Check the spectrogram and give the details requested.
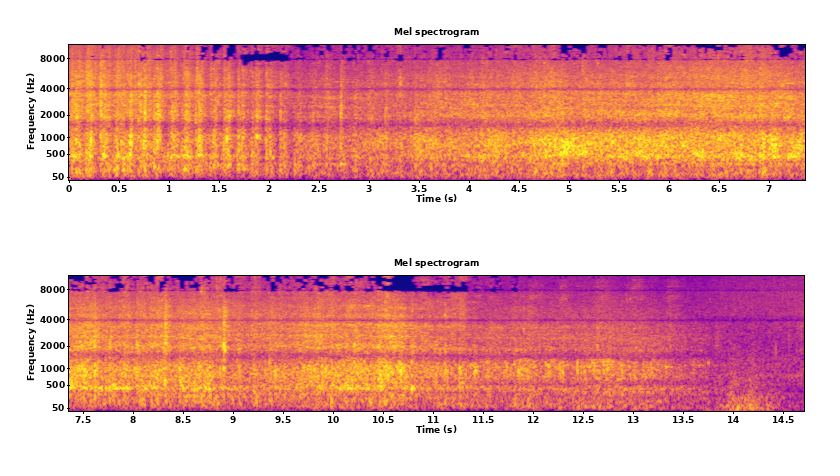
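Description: Indian Railways passenger coaches rolling past, wheels clattering over rail joints with a rapid run of clicks over a steady rolling noise. The sound fades as the tail of the train moves away and drops off near the end.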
